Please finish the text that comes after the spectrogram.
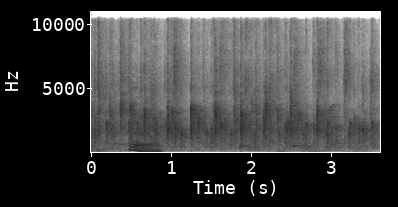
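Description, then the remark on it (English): Steady, dense audience applause fills the whole stretch, a loud crackling wash of many hands clapping, with a brief rising vocal whoop near the start; standing applause from a comedy show audience as a comedian takes the stage. “Standing applause.”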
